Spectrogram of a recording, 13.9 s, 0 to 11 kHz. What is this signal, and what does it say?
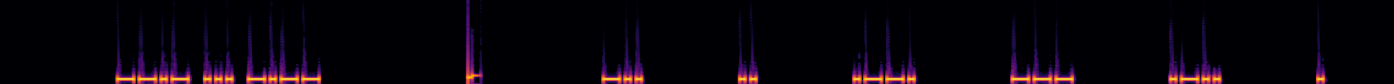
Morse code, heard as a keyed tone, about 22 wpm, spaced as for 9 wpm, 700 Hz. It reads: QSY DIPOLE
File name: Top 90 QSO Elements - 6x Character Spacing - 22wpm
